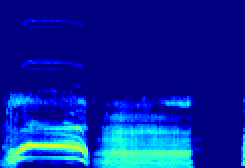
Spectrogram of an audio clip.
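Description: pig grunting

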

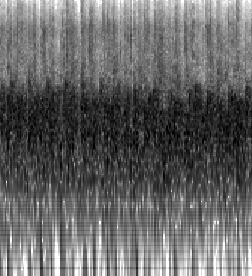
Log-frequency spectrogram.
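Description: audience applause

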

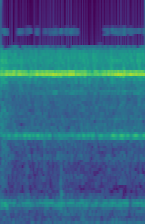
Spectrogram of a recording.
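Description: telephone ringing

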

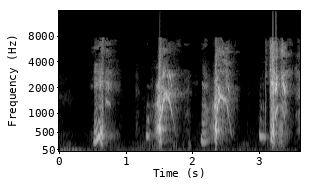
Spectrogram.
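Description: coughing fit

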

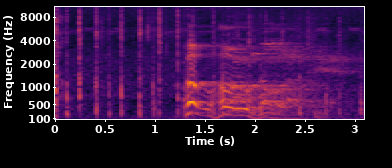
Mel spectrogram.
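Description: horse hooves clip-clopping

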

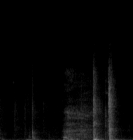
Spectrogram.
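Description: door being closed

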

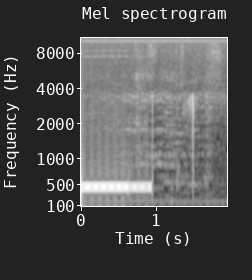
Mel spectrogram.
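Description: telephone dial tone

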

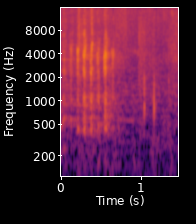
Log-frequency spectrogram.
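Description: goat bleating

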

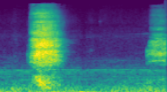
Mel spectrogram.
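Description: sneeze

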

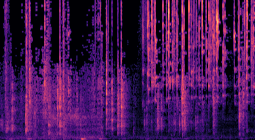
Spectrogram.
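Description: dice being rolled

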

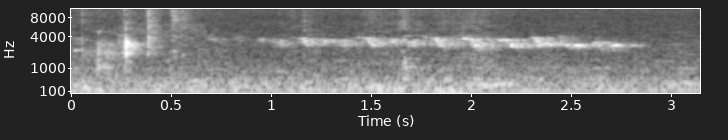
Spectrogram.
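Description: birds chirping

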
